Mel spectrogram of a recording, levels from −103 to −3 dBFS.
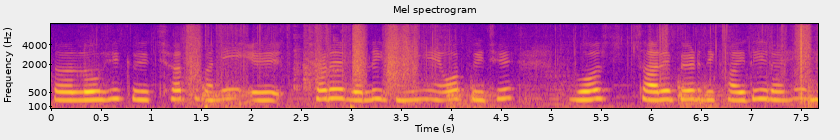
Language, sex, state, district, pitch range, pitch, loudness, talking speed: Hindi, female, Uttar Pradesh, Etah, 255-285 Hz, 270 Hz, -23 LUFS, 100 wpm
